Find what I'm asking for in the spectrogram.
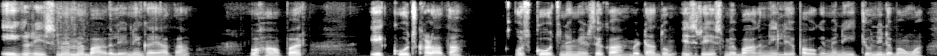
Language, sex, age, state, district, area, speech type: Hindi, male, 18-30, Madhya Pradesh, Gwalior, urban, spontaneous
